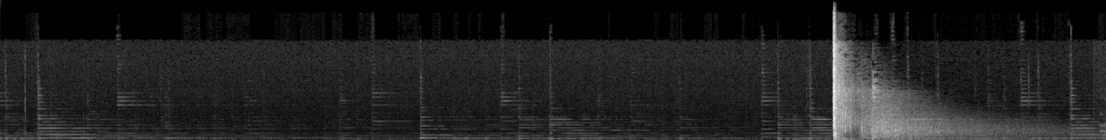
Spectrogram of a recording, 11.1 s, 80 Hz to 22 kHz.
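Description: A single rifle shot fired from a hasty sling wrap at an IPSC target on a 100-yard range, one sharp loud crack near the end followed by a decaying echo, after a long quiet stretch of low hum.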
